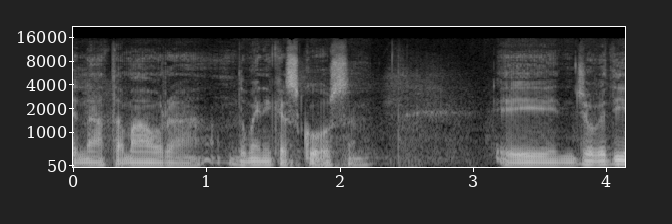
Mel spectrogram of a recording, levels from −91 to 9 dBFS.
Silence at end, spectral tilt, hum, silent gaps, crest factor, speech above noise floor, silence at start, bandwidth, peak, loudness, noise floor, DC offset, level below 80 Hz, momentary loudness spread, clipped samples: 0 s; -4.5 dB/octave; none; none; 20 dB; 25 dB; 0 s; 16 kHz; -4 dBFS; -23 LUFS; -47 dBFS; under 0.1%; -40 dBFS; 21 LU; under 0.1%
